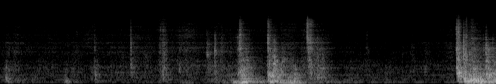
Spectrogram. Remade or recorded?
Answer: remade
